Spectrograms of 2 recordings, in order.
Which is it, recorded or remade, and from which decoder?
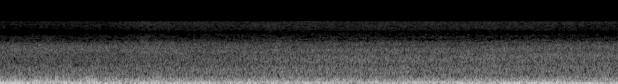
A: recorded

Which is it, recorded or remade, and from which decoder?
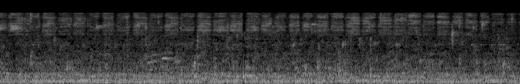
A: remade, vocoder, Vocos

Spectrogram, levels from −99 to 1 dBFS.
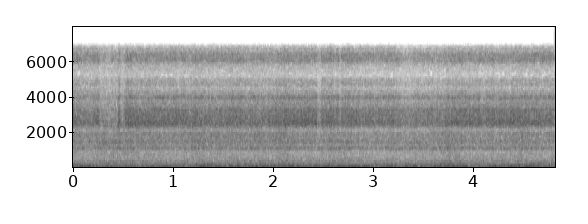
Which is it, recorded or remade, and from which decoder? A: recorded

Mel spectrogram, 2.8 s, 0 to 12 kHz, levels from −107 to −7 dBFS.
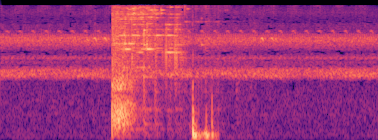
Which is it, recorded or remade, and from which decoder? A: recorded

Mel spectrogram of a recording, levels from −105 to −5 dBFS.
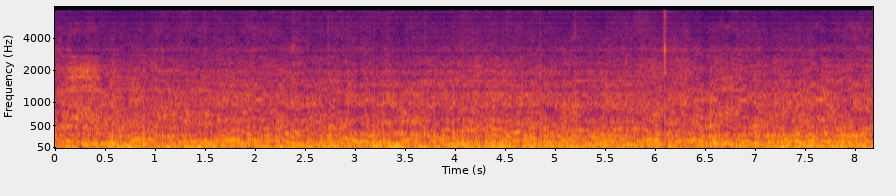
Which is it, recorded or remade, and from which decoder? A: remade, codec, SNAC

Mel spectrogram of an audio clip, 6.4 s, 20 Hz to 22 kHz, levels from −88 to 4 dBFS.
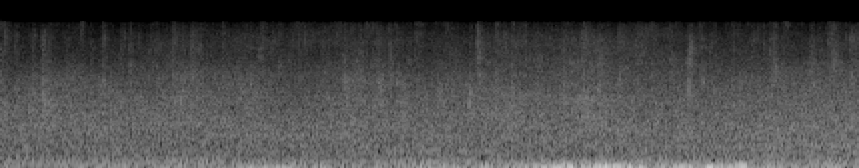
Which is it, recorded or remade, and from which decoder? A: recorded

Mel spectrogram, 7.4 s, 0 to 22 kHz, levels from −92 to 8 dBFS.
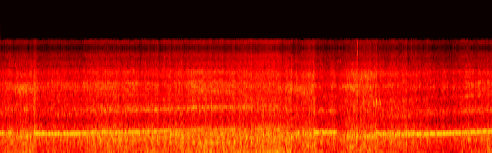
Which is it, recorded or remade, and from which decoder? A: recorded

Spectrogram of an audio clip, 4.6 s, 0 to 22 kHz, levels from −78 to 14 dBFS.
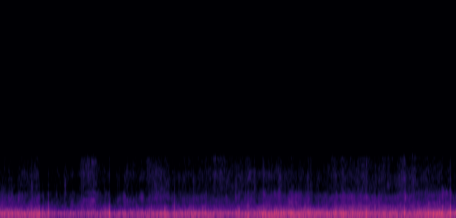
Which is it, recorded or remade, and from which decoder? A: remade, vocoder, Vocos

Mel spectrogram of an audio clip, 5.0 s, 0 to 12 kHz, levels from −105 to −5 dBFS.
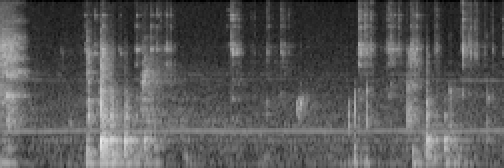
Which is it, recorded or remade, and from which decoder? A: recorded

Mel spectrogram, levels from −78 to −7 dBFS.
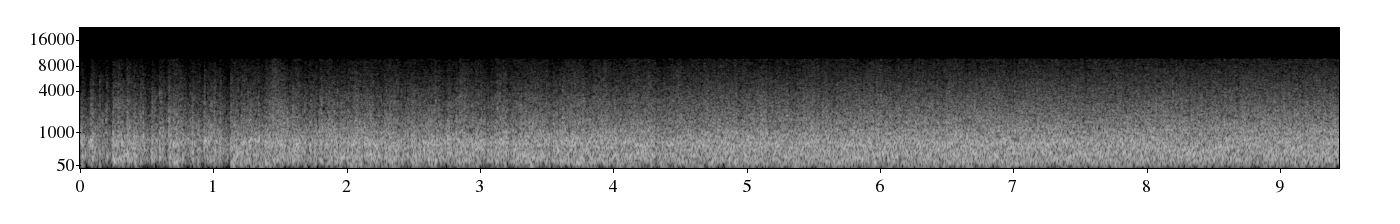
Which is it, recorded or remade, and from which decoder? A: recorded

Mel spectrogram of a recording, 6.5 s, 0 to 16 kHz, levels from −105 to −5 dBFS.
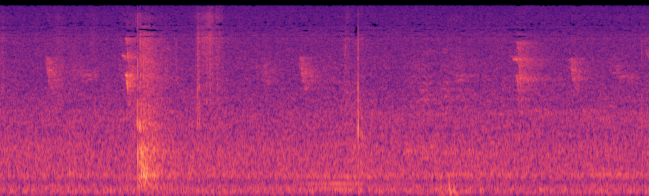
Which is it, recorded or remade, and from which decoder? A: recorded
